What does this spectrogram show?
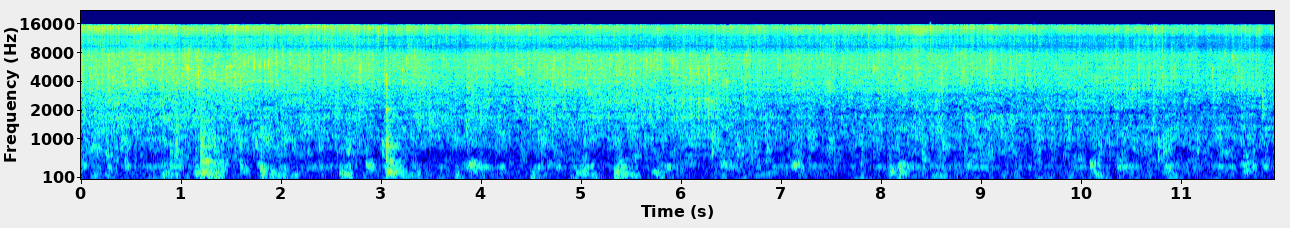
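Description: Pumpkin pieces frying in oil in a pan: a steady sizzling hiss, with a few light knocks and a spatula stirring the pieces near the end.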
